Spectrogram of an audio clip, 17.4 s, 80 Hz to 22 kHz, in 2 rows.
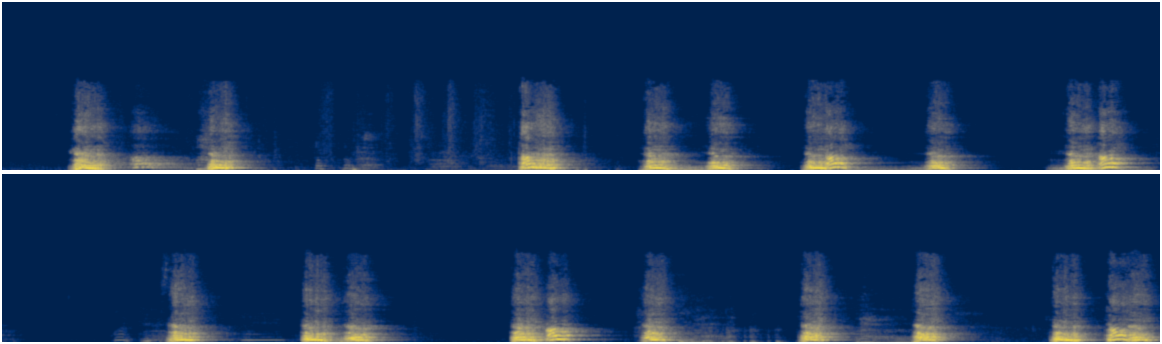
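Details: Several Weimaraners reacting to a 12 ft Halloween skeleton prop outside the window, giving loud, deep barks in pairs and short runs, repeated steadily for about seventeen seconds with brief silent gaps.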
